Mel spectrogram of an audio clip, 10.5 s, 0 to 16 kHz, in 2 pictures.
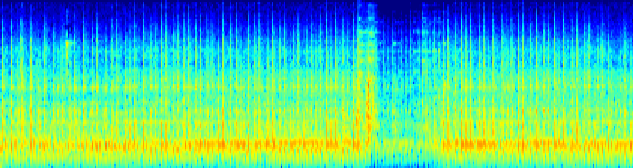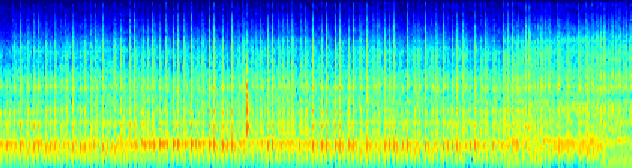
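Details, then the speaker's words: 1990 Honda NS50F two-stroke after sitting eight or nine years, on the old fuel, fired on half a kick with a clean plug: steady fast idle while warming, even and unbroken, running cleanly; normal running after long storage. "I think it's been sitting about nine years eight or nine years this is the old gas I haven't put anything fresh in"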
